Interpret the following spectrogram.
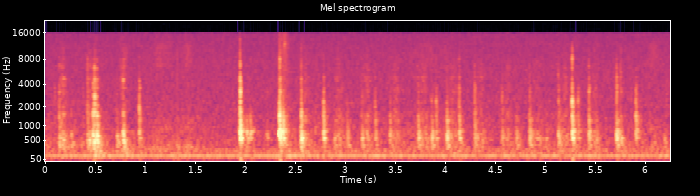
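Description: A 4 mm Allen key tightening button-head bolts into a metal mount clamp: faint, irregular metallic clicks and ticks as the key turns and is reset, with a few sharper clicks about two seconds in and again just past five seconds.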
